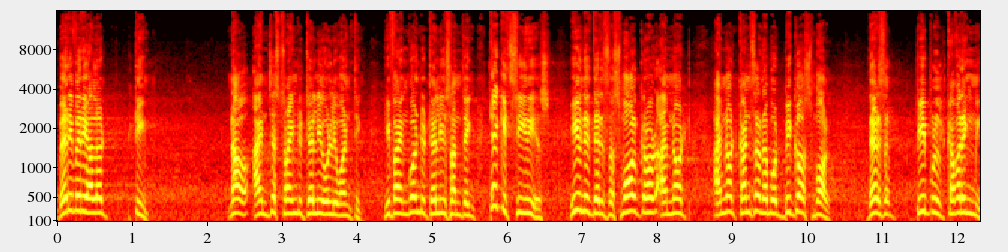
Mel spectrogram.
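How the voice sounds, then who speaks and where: In a raised, projected voice, the speaker rushes at a very fast pace with long, frequent pauses, an animated, bright, sharp tone and ordinary pitch variation. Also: man, high pitch for a man. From Kerala, India. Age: 60s. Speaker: motivational speaker. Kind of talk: motivational talk.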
